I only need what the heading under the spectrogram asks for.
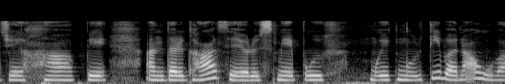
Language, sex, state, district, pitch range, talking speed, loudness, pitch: Hindi, female, Jharkhand, Ranchi, 200-215 Hz, 140 wpm, -16 LUFS, 205 Hz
